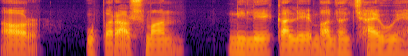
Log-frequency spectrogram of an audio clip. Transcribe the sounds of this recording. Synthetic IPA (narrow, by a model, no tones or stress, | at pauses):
ɔ̰ːɾ | uːpəɾa̰ːsmaːnː | ilekalebaːd̪əlt͡ʃʰaːeɦʊeɦɛ̃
